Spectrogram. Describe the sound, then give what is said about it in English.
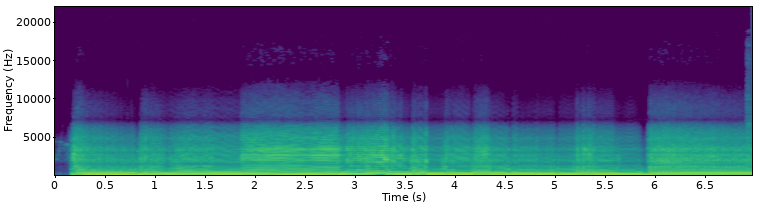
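A heavily distorted electric guitar demonstrates the last of several effects presets, playing sustained chords and a quick run of notes, thick and saturated with gritty overdrive, loud and alone with no talking. “The last preset is called Nasty, and you can probably guess.”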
